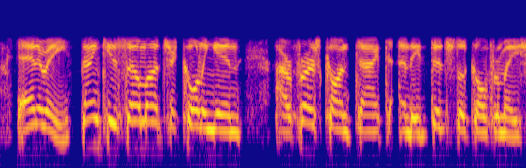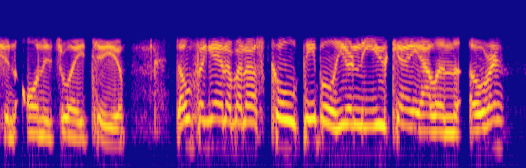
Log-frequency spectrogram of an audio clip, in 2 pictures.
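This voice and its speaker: Amid noticeable background noise, a man with a high pitch speaks at a moderate pace with ordinary pitch variation and very even loudness. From Scotland. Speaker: radio amateur. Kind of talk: casual chat. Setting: in a car. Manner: clear.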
